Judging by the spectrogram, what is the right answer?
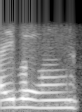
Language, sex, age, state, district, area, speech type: Assamese, female, 30-45, Assam, Dhemaji, rural, conversation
